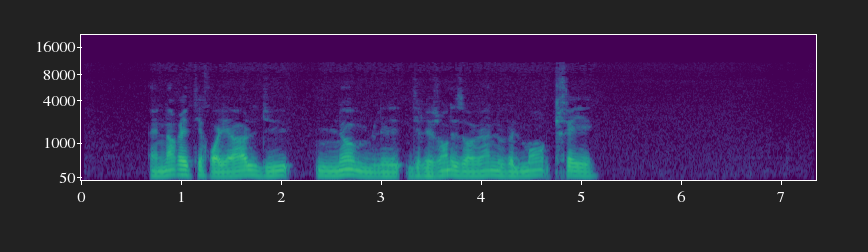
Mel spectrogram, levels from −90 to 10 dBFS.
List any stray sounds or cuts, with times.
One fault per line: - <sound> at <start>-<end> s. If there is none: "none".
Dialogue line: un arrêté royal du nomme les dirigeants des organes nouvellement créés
none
